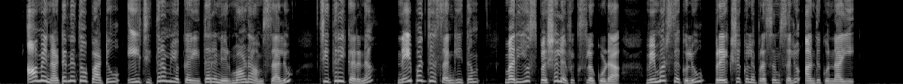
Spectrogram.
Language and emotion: Telugu, neutral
